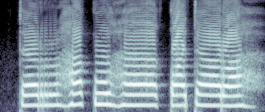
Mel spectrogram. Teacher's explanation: ہمیں اسے بھاری آواز میں پڑھنا ہے. آخری میں تا مدورہ پہ رکیں گے تو اس پہ ہا سے رکیں گے · قاف حروف التفخیم میں سے بھی ہے تو ہمیں اسے بھاری آواز میں ادا کرنا ہے. جو کہ اس پہ پیش ہے تو اس کا دھیان رہے.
